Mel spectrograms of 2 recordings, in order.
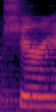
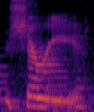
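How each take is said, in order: First: The name is said with an American accent. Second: The name is said with a French accent. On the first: "pronounced like Sherry in American English" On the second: "In French, it's pronounced like Sherry"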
